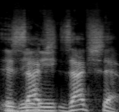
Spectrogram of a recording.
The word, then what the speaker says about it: Zaitsev: I can't pronounce his last name. It's Zaitsev.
